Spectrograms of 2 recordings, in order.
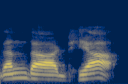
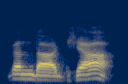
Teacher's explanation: Ga is Alpa Prana. Dha is Mahaprana. Again, Dha is Mahaprana.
